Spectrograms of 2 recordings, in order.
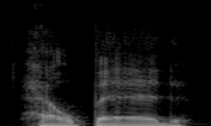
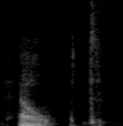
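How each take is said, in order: First: The ending is said as a separate syllable. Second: The ending joins the word in one syllable. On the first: The speaker calls it wrong. "he kept saying" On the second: The speaker calls it right. "We say it like that"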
